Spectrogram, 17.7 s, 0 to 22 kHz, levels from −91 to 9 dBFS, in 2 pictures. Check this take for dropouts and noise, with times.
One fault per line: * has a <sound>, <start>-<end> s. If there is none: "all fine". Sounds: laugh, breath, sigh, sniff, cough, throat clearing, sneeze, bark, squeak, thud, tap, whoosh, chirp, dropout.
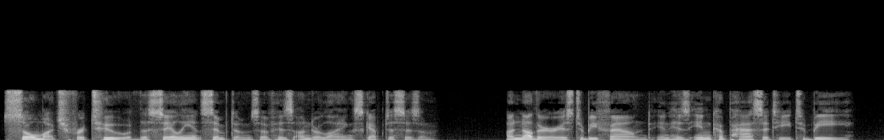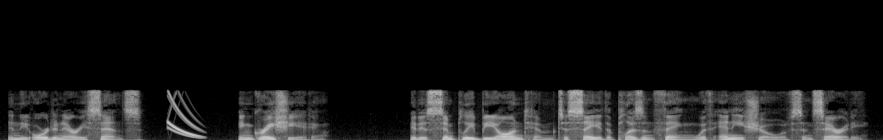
* has a chirp, 10.5-10.9 s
